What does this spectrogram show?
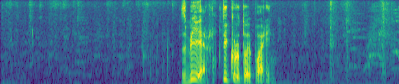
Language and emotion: Russian, positive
